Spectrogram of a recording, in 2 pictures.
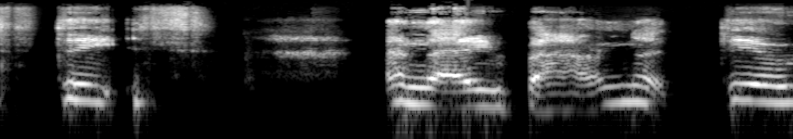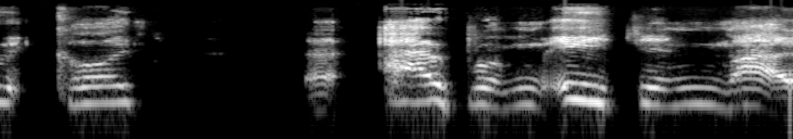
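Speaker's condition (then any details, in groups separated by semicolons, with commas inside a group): Cerebral palsy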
